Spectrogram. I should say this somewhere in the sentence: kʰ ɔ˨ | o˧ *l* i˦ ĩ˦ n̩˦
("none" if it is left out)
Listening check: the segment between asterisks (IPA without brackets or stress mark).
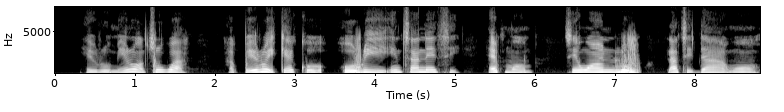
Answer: ɾ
